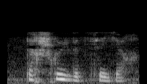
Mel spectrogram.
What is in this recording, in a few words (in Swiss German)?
"schruweziejer", alsace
